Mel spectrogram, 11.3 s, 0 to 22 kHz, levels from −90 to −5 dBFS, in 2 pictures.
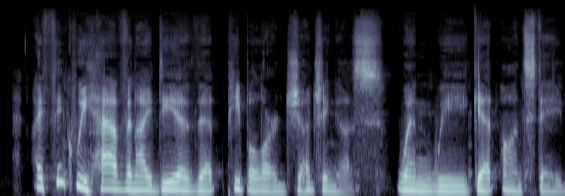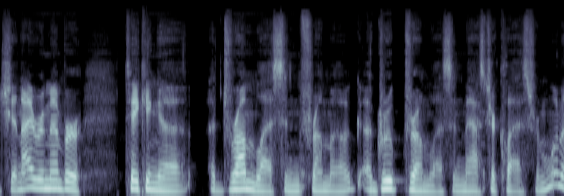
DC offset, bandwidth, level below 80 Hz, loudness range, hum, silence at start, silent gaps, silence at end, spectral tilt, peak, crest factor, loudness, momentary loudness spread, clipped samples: under 0.1%; 16.5 kHz; -66 dBFS; 3 LU; none; 0.35 s; none; 0 s; -5.5 dB/octave; -6 dBFS; 20 dB; -26 LUFS; 9 LU; under 0.1%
